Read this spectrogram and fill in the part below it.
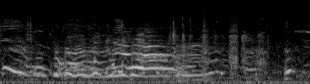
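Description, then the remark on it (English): A small dog on a leash, wanting off the leash, whimpers in a long, wavering, high-pitched whine, followed by a few short, sharp yips near the end. “This little guy really wants off his leash, and there are lots of places he can do that.”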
